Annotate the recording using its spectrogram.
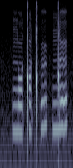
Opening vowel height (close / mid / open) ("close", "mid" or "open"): mid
